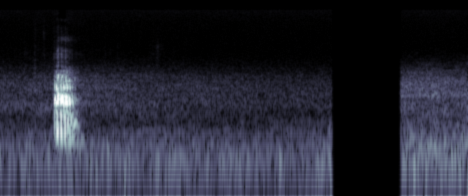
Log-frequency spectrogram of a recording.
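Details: Common moorhen giving one quick harsh pulsed croak near the start, then faint low background noise with a short silent gap.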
